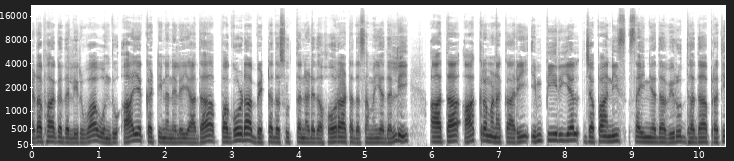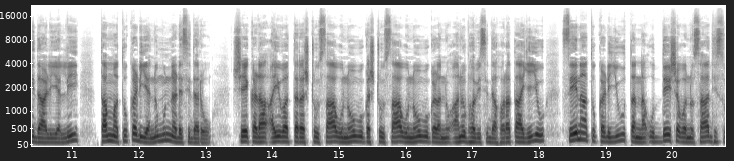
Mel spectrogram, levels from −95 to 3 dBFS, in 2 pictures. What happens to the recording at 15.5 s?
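A stream segment repeated from 15.38 to 16.36 s. After "ಮುನ್ನಡೆಸಿದರು ಶೇಕಡ ಐವತ್ತರಷ್ಟು ಸಾವು", the player jumps back and replays about 0.98 s, with a small blip at the jump.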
